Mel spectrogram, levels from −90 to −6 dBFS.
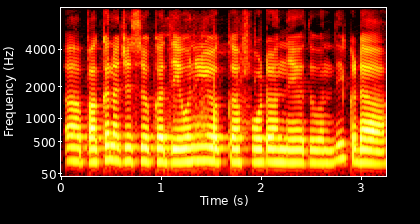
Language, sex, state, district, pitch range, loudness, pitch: Telugu, female, Andhra Pradesh, Annamaya, 190-200 Hz, -17 LUFS, 195 Hz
